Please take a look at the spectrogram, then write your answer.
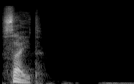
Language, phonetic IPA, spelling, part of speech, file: Russian, [sajt], сайт, noun, Ru-сайт.ogg
- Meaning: 1. website, site 2. site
